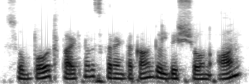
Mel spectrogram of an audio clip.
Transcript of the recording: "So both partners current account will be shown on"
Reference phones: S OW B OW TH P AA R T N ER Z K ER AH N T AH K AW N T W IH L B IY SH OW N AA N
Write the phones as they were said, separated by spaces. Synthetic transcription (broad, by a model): S OW B OW T P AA R T N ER S K ER AH N T AH K AW N T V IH L B IY SH OW N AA N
